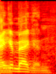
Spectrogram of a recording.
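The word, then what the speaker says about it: Agamaggan: All right, and the next one, I can never pronounce this name. Is it Agamagam? Yeah, I think you got it, actually. Agamagam.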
